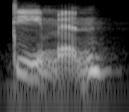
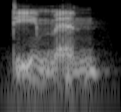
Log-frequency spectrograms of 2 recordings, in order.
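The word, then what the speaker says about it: daemon: the audio book and it's demon it's demon so I'm sorry I've been saying it wrong this whole time okay so I think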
